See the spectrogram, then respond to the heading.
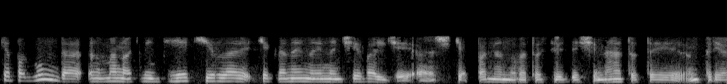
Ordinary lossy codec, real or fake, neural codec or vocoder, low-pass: AAC, 24 kbps; real; none; 3.6 kHz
